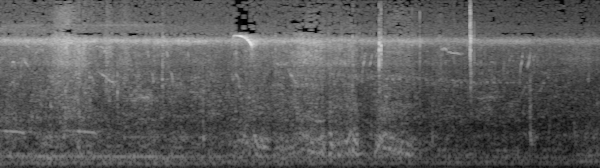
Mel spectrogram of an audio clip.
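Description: Outdoor wildlife ambience with birds calling over a steady high-pitched hum: a short, falling call repeats about once a second early on, then a cluster of wavering calls comes in around the middle and fades.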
